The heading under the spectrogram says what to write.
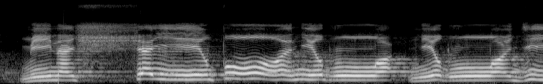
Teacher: Ra-nya fakhimir ra, tebalkan lagi ra.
